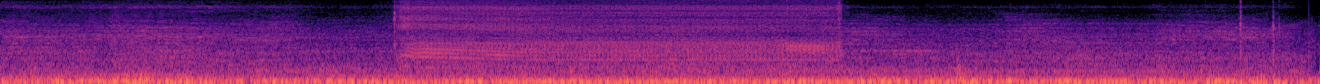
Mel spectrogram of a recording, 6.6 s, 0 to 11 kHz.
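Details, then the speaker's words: Caterpillar 966H loader, Cat ACERT C-11 engine, at its 250-hour service after a fuel filter change. With the bleed tap shut, the electric priming pump gives a steady whine of about 1–2 kHz for two seconds over background rumble; it loads up, showing the fuel system is primed. "so you just shut your tap off and start the little pump up and you'll hear it load up and that's when you know she's primed and ready to go"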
